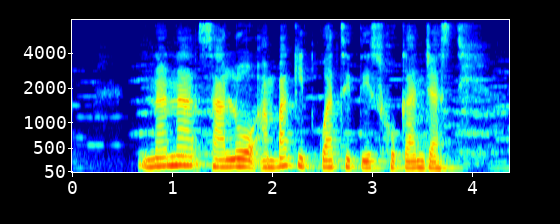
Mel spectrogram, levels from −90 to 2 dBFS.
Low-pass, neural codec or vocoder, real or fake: 7.2 kHz; none; real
